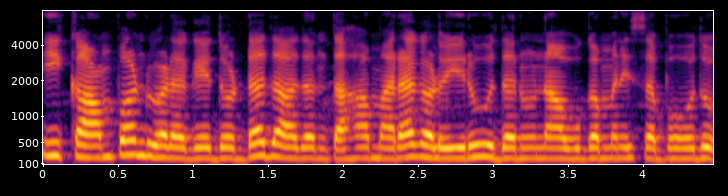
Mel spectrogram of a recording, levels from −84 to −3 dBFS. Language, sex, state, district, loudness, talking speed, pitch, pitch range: Kannada, female, Karnataka, Mysore, -16 LUFS, 105 wpm, 205 Hz, 200-220 Hz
